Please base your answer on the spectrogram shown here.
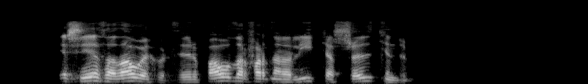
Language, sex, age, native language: Icelandic, male, 40-49, Icelandic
